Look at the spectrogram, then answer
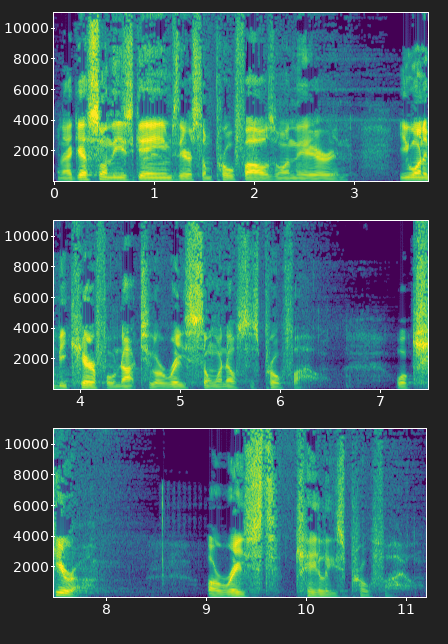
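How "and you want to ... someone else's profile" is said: normal talking voice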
